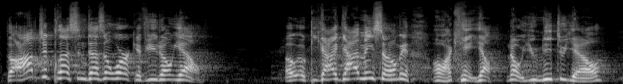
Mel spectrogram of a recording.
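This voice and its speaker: High-voiced, energetic male pastor. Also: brisk. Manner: energetic, playful, directs the audience. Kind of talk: sermon with a live object lesson. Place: church service before a congregation. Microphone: wearing a microphone.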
